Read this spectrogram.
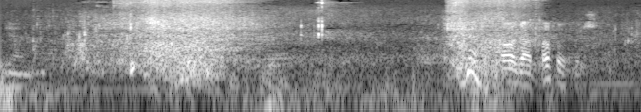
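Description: A wave breaks and foams noisily over the shore.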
